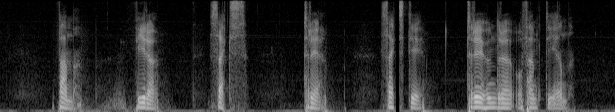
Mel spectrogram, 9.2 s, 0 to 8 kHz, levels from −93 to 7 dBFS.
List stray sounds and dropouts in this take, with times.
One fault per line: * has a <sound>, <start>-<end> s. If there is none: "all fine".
* has a dropout, 5.9-6.0 s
